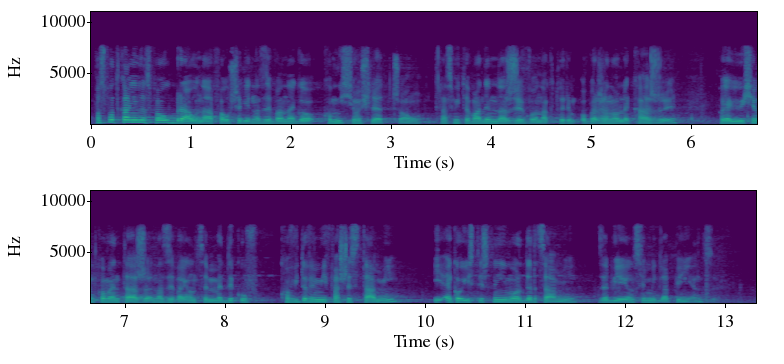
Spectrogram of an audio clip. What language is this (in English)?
Polish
